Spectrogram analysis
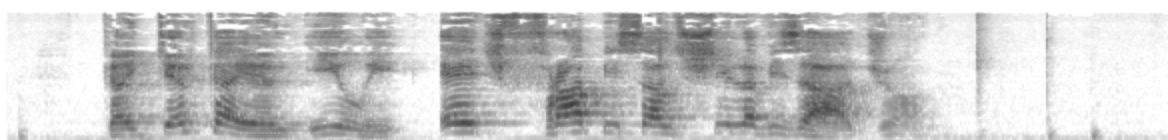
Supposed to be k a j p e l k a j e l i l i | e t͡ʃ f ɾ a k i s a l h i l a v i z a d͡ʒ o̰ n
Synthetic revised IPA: k a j k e l k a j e l i l i | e t͡ʃ f ɾ a p i s a l ʃ i l a v i z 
